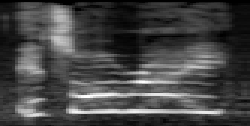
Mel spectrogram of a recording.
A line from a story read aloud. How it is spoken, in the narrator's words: I squeaked weakly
